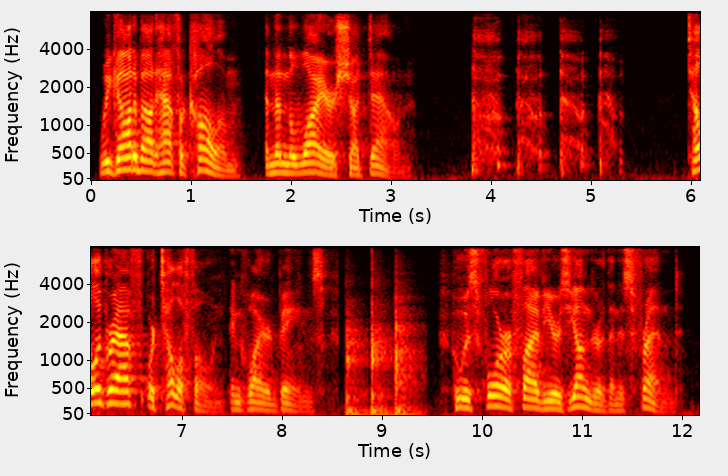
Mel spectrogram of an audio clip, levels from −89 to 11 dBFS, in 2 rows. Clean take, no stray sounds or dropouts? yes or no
no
